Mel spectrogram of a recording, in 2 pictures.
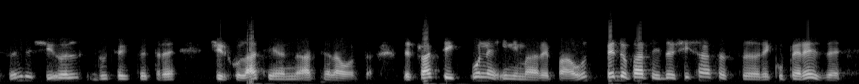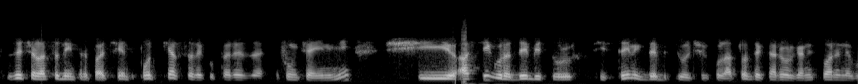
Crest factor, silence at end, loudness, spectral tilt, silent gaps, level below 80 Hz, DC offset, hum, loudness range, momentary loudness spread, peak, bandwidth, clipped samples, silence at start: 18 dB; 0 s; -25 LUFS; -5.5 dB/octave; none; -66 dBFS; under 0.1%; none; 3 LU; 10 LU; -8 dBFS; 8.2 kHz; under 0.1%; 0.1 s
